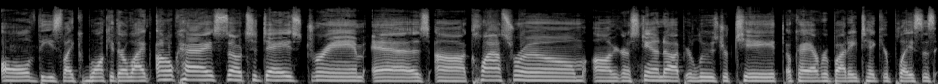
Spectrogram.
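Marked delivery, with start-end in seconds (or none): 1.6-9.4 mock bored, tired, half-hearted delivery. Imitating dream crew members setting up a scene: imitating a bored, phoning-it-in delivery. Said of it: "they're just, like, phoning it in".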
